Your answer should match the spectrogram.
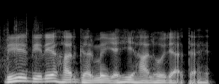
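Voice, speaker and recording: A man's voice: lowish voice, expressive, moderate pace, a little mellow, dull audio. A man reading scripted story narration.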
